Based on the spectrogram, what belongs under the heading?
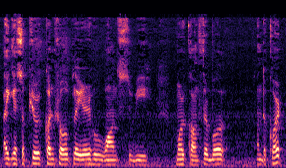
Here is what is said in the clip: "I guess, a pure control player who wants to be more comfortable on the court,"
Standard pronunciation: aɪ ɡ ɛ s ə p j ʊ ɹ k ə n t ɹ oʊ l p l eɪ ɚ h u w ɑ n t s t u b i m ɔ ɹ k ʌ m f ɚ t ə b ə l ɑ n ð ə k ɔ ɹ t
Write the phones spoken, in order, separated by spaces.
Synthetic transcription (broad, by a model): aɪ ɡ ɛ s ə p j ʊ ɹ k ə n t ɹ oʊ l p l eɪ ɚ h u w ɑ n t s t u b i m ɔ ɹ k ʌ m f t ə b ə l ɑ n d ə k ɔ ɹ t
